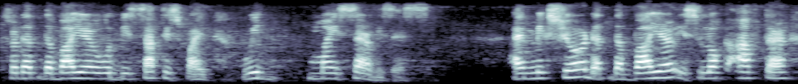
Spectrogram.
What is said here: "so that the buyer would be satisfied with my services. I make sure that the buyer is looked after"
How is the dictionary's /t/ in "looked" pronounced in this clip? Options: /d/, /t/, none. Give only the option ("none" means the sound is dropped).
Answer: none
